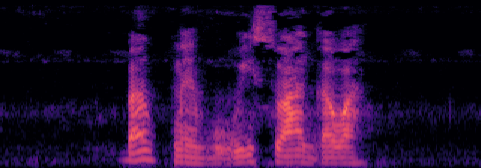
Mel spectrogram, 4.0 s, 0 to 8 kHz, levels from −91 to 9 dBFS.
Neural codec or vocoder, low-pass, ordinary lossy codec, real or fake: vocoder, 44.1 kHz, 128 mel bands, Pupu-Vocoder; 7.2 kHz; MP3, 32 kbps; fake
